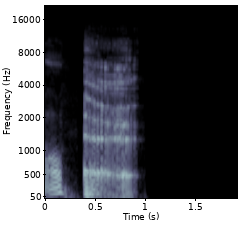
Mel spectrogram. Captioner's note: large burp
